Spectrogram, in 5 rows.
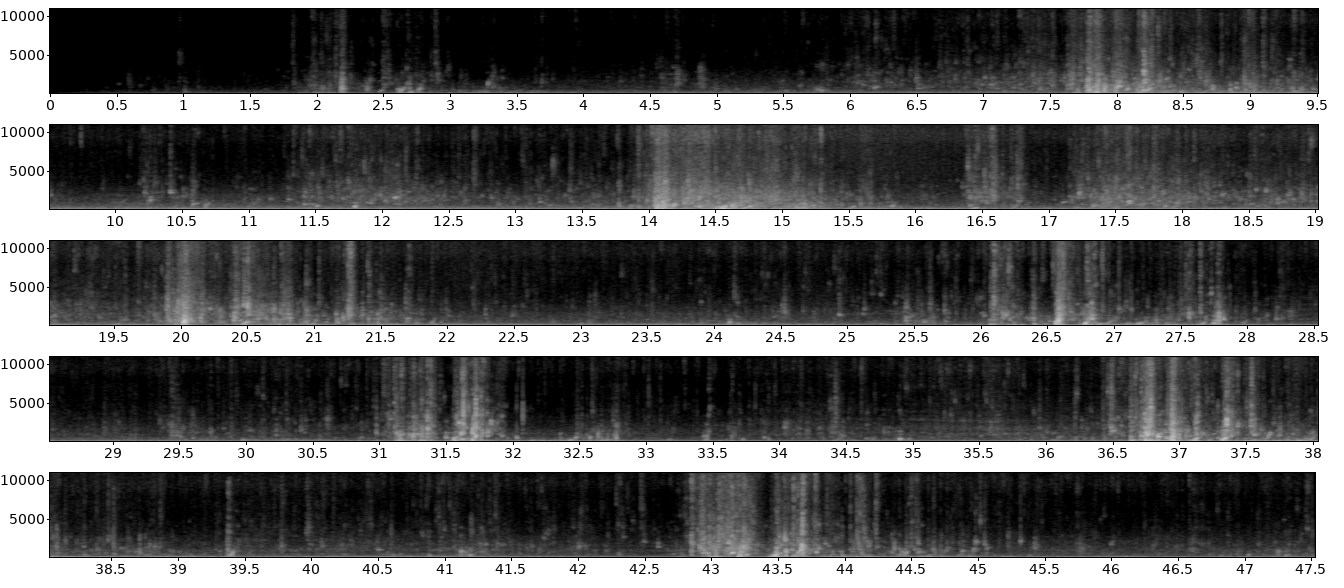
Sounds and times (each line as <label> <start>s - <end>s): suck and draw of waves through the rikrak 0.9s - 47.5s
